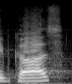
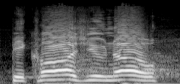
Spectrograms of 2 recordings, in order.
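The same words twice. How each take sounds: First: Said in the usual way. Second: Loud, slow, each word spelled out; louder congregation reading. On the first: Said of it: "that's very weak". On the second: Shown as a demonstration. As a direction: read it back with full force. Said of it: "One more time".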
